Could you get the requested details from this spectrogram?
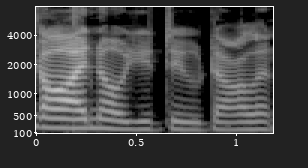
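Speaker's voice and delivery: put-on American Southern accent. Reassuring a worried partner in character: southern accent. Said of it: "I said darling in a southern accent".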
